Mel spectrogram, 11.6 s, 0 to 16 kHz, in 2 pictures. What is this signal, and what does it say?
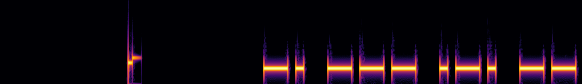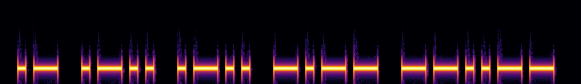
Morse code, heard as a keyed tone, about 15 wpm, 700 Hz. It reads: NORMALLY,
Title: Sentences from Top 1000 Words - Review Part 6 - 15wpm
